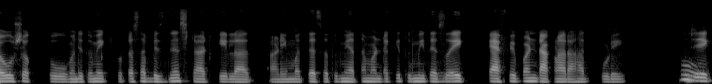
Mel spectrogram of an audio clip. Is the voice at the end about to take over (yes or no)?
no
